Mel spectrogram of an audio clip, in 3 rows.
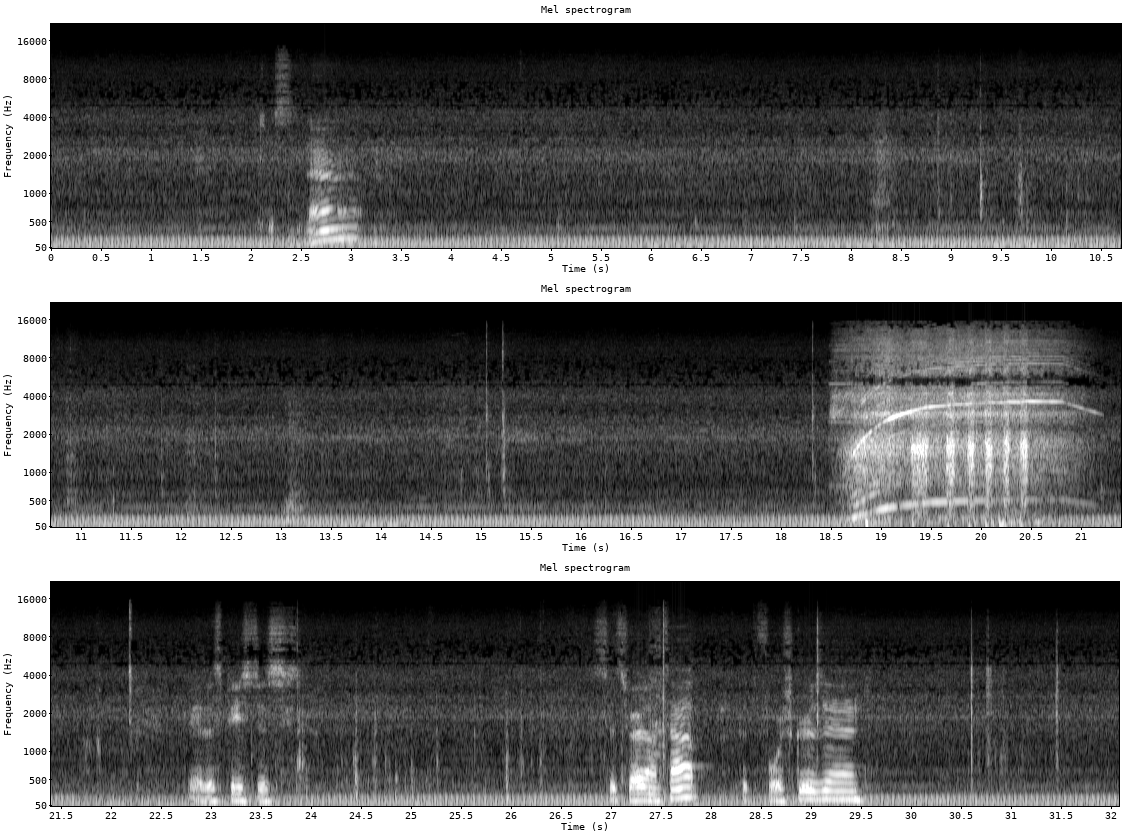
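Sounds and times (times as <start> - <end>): low hum: 3.2 - 22.4
cordless drill whining: 18.3 - 21.2.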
